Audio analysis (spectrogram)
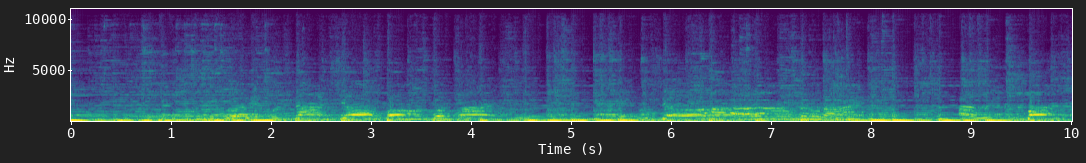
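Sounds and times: fast-strummed guitar: 0:00.0 - 0:10.0
pulsing bass line: 0:00.0 - 0:10.0.

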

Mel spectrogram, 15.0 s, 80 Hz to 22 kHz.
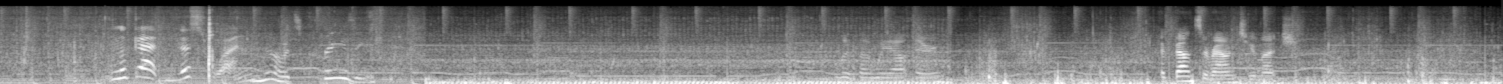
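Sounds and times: outboard motor running: 0:00.0 - 0:15.0.

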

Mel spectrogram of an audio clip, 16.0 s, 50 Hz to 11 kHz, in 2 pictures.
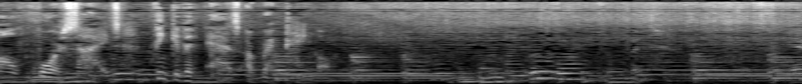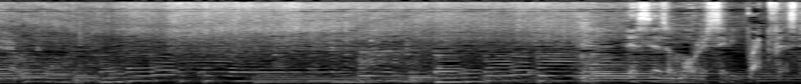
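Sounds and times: background music: 0:00.0 - 0:16.0
food sizzling in a frying pan: 0:00.0 - 0:16.0.

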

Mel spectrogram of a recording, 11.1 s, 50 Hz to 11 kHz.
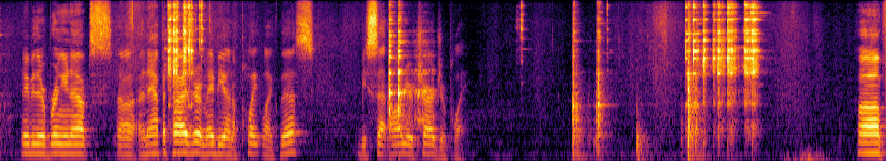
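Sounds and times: plates and glassware clinking: 0:02.0 - 0:02.6, 0:04.8 - 0:05.5, 0:07.2 - 0:07.7, 0:08.5 - 0:09.6.

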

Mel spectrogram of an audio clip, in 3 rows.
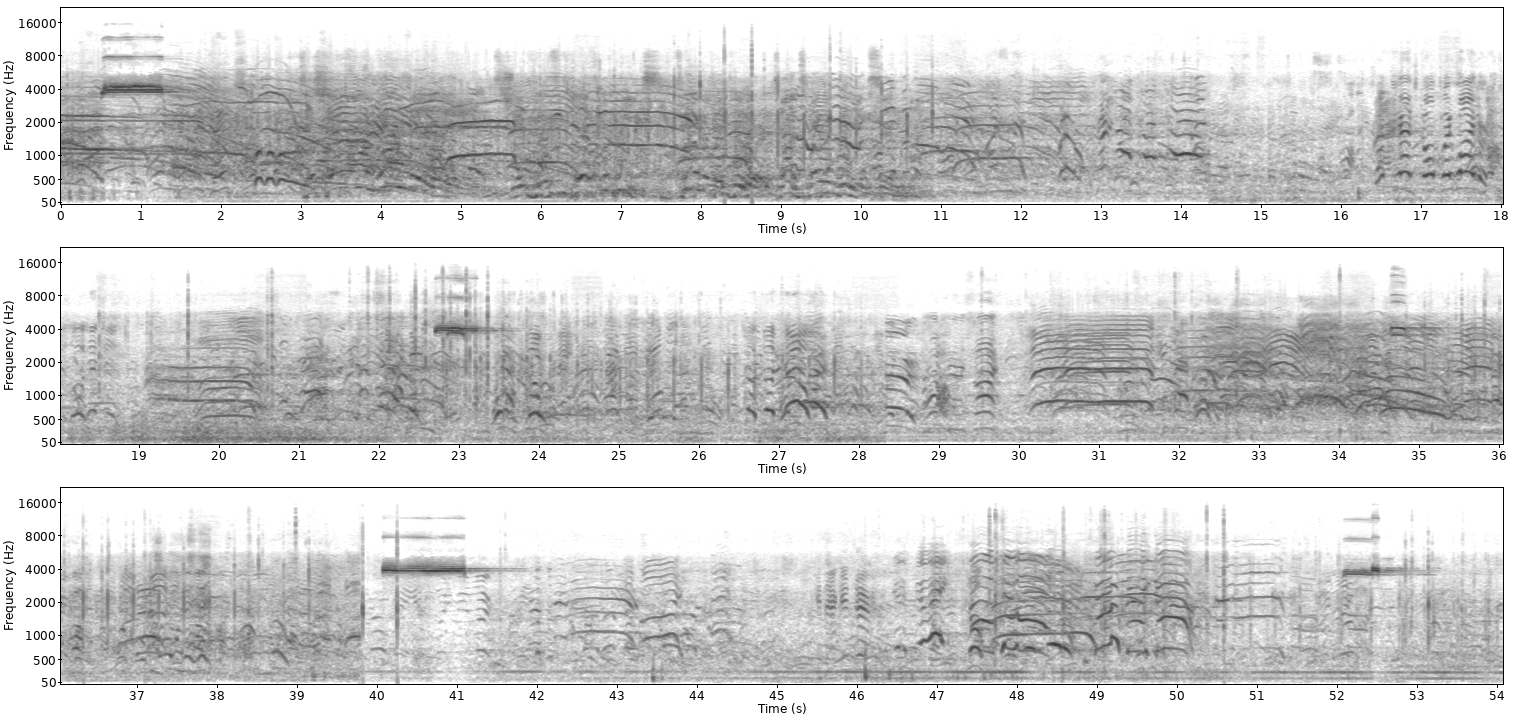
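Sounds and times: crowd shouting: 0:00.0 - 0:14.4, 0:30.1 - 0:45.0, 0:46.5 - 0:53.3
referee's whistle blast: 0:00.5 - 0:01.5, 0:22.7 - 0:23.6, 0:40.1 - 0:41.6, 0:52.1 - 0:53.2
long held shout: 0:30.2 - 0:31.8.

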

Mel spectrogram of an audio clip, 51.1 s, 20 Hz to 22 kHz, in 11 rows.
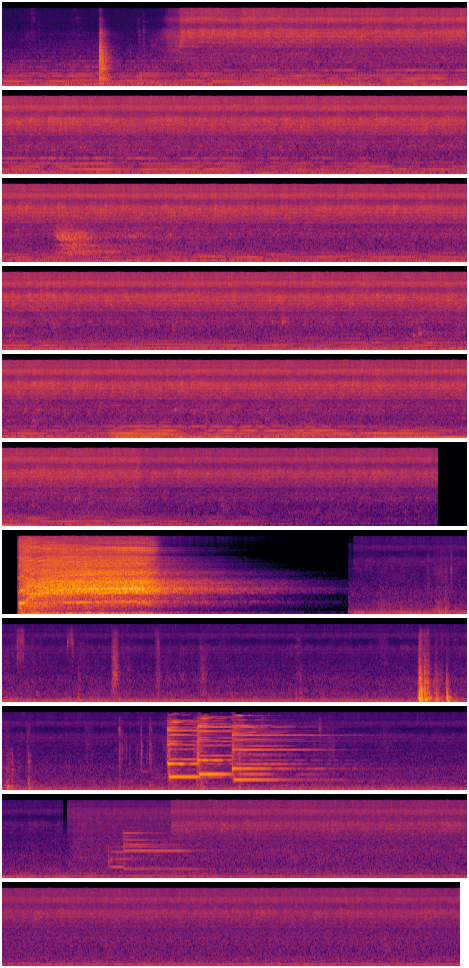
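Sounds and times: low droning horror music: 0:00.0 - 0:25.7, 0:28.1 - 0:30.6.

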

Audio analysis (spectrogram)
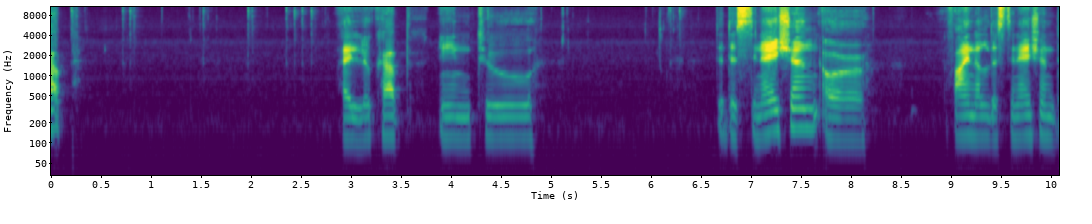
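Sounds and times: computer mouse clicks: 0:00.6 - 0:02.8, 0:05.9 - 0:06.5.

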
